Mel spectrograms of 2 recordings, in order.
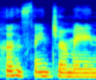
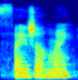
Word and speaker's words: Saint-Germain: So for pile 1, we have initiation in the Count Saint-Germain, Saint-Germain in English, but in French it's Saint-Germain.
